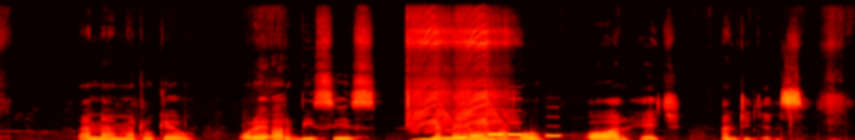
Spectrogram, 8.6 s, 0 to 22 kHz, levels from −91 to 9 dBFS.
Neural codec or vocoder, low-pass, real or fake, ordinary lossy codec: none; none; real; none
